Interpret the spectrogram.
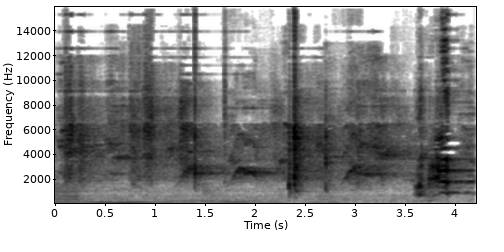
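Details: Playful talking grey parrot giving harsh squawks and speech-like vocal bursts with shifting tones, clicks, and a sharp rising screech near the end, over a low steady hum.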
